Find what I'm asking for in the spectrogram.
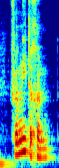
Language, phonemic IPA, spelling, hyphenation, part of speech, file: Dutch, /vərˈni.tə.ɣə(n)/, vernietigen, ver‧nie‧ti‧gen, verb, Nl-vernietigen.ogg
- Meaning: to destroy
